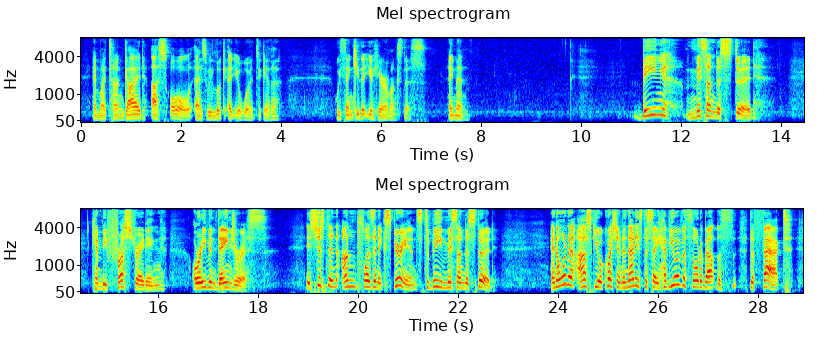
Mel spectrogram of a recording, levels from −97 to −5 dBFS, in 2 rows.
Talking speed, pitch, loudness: 125 wpm, 190 Hz, -21 LUFS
